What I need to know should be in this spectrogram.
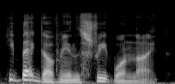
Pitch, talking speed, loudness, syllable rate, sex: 115 Hz, 310 wpm, -20 LUFS, 7.2 syllables/s, male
